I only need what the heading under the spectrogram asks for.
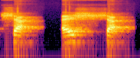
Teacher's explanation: memang dia tengah lidahnya ya ke atas namun tidak menempel.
